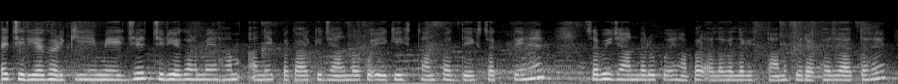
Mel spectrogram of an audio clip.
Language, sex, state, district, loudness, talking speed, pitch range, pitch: Hindi, female, Jharkhand, Jamtara, -16 LUFS, 175 wpm, 210-230 Hz, 220 Hz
